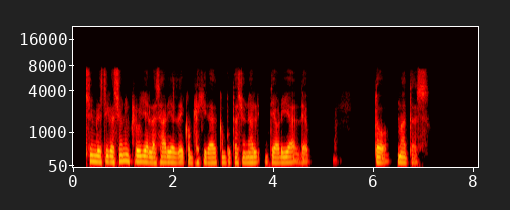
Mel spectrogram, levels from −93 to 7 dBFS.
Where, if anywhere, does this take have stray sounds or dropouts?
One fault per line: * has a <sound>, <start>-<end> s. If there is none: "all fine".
all fine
